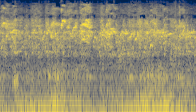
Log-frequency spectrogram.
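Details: Overlapping high twittering and chirping from a flock of budgerigars flying around an old aviary, with a couple of louder sharp notes rising above the chorus.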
